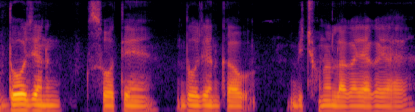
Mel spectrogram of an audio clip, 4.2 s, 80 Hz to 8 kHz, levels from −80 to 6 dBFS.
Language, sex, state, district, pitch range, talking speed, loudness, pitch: Hindi, male, Chhattisgarh, Kabirdham, 95-105 Hz, 160 wpm, -19 LUFS, 100 Hz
